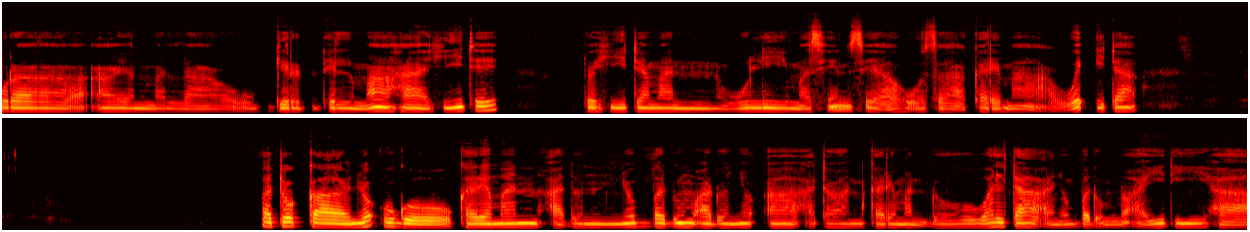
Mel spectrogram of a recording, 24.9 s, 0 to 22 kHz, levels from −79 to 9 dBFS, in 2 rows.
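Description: No technical faults can be heard in the recording. Nothing interrupts or alters the speech at any point.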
